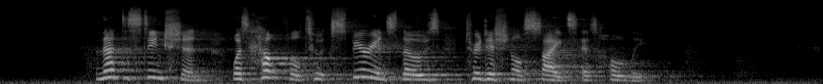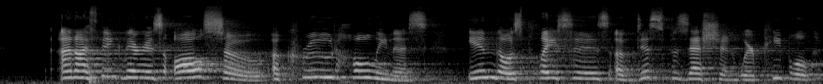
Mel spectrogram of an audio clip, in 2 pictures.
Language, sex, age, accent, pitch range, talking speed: English, female, 50-69, American, 185-280 Hz, 100 wpm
